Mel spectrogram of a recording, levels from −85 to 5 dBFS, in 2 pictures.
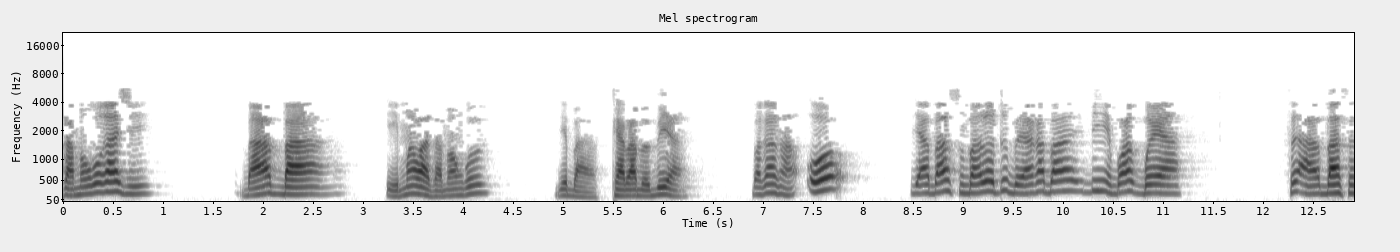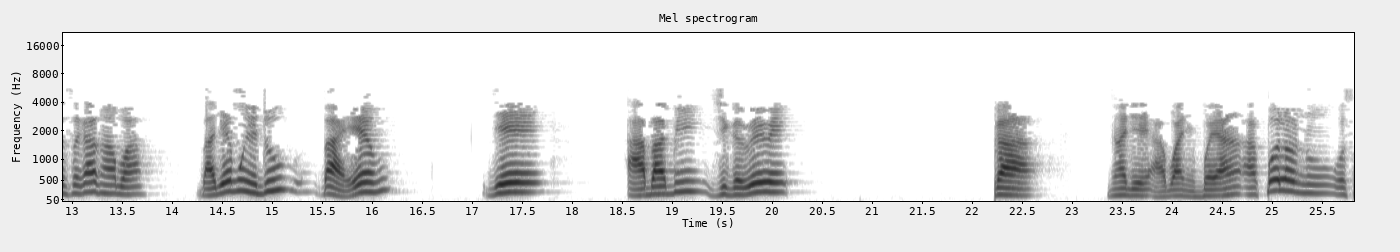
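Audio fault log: throughout, MP3 compression: heavy watery, swirling artefacts and nothing above 5.5 kHz, likely from a bitrate around 14 kbps starving the encoder, which drops treble and weak frequency lines.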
